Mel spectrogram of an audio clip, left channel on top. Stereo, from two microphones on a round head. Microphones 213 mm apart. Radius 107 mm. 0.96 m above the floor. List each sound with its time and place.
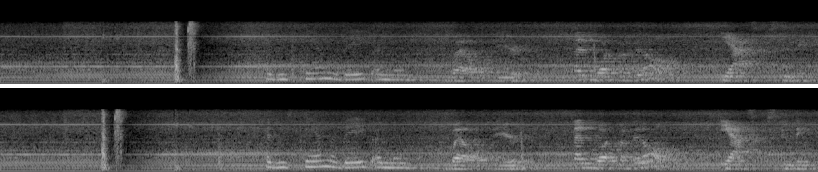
2.7 s a woman speaking: 35° right (ahead or behind), 0.6 m
4.4 s a woman speaking: 75° right (ahead or behind), 5 m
